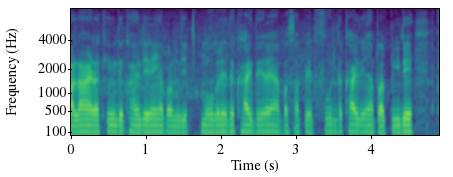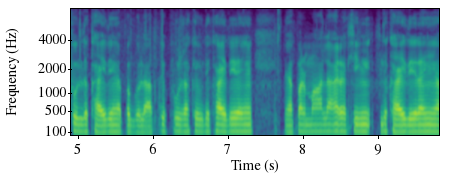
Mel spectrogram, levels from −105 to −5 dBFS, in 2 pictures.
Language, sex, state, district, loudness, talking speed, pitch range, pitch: Hindi, male, Chhattisgarh, Kabirdham, -28 LUFS, 300 wpm, 110-115 Hz, 110 Hz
